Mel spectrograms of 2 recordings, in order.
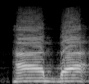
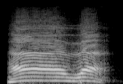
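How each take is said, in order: First: The middle consonant is a hard d sound. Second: The middle consonant is a soft th sound. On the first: The speaker calls it wrong. "Dan bukan seperti dal. Hada, hada, salah" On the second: The speaker calls it right. "supaya benar pengucapannya za"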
